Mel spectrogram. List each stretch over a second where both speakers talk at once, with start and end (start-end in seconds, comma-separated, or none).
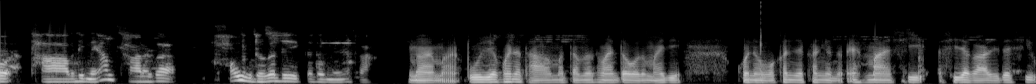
none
